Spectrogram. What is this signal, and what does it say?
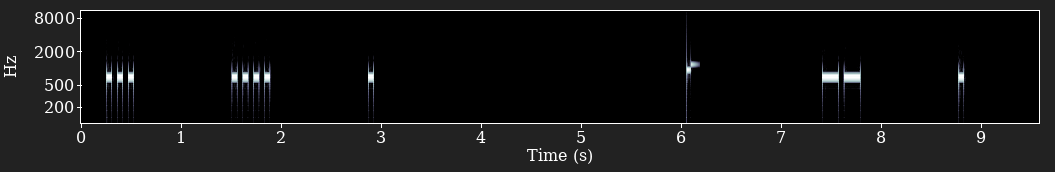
Morse code, heard as a keyed tone, about 22 wpm, spaced as for 8 wpm, 700 Hz. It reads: SHE ME
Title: 6x Character Spacing - Top 200 Words - 22wpm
